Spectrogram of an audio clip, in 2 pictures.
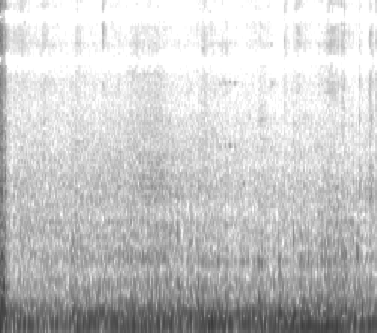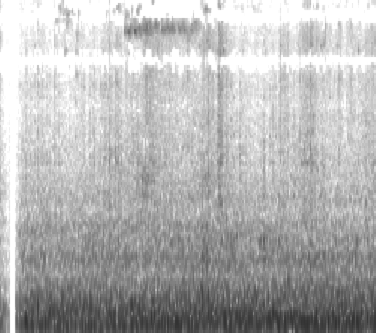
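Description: Taxi engine running and road noise heard from inside the cabin of the moving car, steady. A brief dropout about five seconds in, after which the road noise is denser and a little louder.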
